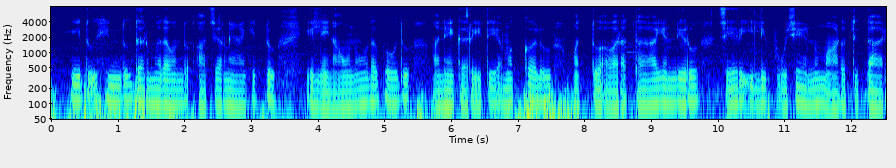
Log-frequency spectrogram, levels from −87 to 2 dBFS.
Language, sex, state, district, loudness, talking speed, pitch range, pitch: Kannada, male, Karnataka, Raichur, -50 LUFS, 85 wpm, 90-105 Hz, 100 Hz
